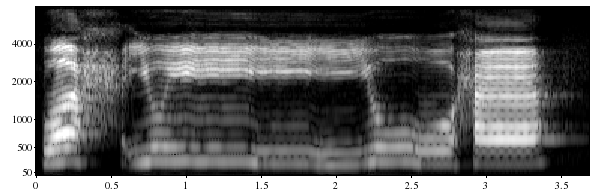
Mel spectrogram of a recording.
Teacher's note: Tanwin bertemu dengan ya, cara bacanya masuk ke ya disertai dengan dengung.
